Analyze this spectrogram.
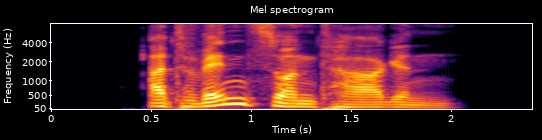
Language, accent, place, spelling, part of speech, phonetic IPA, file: German, Germany, Berlin, Adventssonntagen, noun, [atˈvɛnt͡sˌzɔntaːɡn̩], De-Adventssonntagen.ogg
- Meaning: dative plural of Adventssonntag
